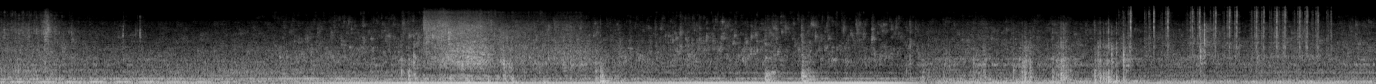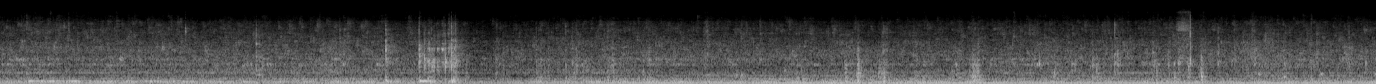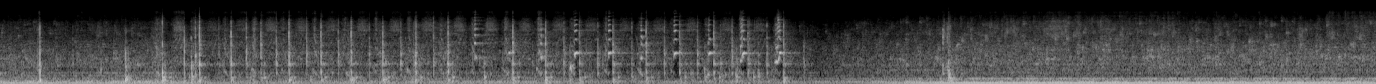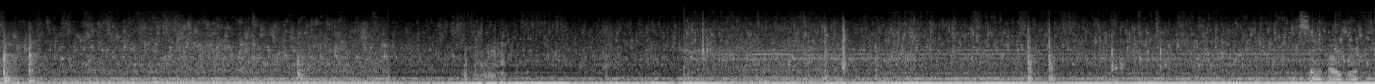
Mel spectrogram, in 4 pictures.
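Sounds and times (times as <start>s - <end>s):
tap water running into container: 36.5s - 55.0s
steady low hum: 44.6s - 55.0s.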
